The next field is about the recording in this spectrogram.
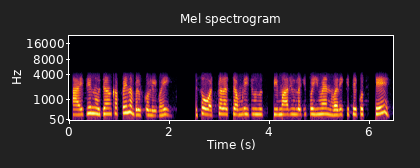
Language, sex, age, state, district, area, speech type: Sindhi, female, 60+, Rajasthan, Ajmer, urban, conversation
